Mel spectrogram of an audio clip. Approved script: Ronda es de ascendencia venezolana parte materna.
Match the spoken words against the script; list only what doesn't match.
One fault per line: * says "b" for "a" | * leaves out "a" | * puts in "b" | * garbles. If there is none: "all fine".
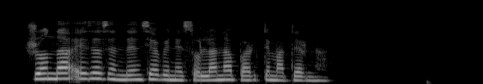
all fine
